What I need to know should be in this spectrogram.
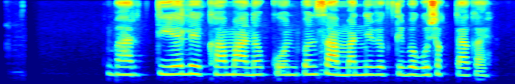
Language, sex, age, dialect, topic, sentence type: Marathi, female, 25-30, Southern Konkan, banking, statement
